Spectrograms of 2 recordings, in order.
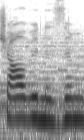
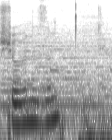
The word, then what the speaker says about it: chauvinism: is pronounced, people used to pronounce it as chauvinism, but the pronunciation is chauvinism.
